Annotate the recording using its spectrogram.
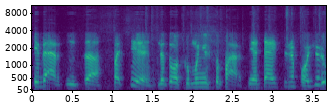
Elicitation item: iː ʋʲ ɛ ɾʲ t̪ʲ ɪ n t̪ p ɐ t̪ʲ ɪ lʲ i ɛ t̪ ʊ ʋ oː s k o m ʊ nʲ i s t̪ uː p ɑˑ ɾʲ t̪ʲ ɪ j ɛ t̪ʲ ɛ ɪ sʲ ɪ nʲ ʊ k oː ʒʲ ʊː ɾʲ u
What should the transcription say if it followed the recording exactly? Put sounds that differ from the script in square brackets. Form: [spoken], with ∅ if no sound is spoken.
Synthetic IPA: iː ʋʲ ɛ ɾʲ t̪ʲ ɪ n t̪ p ɐ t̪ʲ ɪ lʲ i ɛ t̪ ʊ ʋ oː s k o m ʊ nʲ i s t̪ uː p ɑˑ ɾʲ t̪ʲ ɪ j ɛ t̪ʲ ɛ ɪ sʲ ɪ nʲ ʊ [p] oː ʒʲ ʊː ɾʲ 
